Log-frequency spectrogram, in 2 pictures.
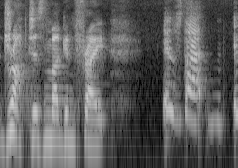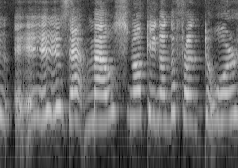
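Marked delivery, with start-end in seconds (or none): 2.0-5.9 high, stuttering, frightened rabbit; fearful stammer. A narrator's reading. Rabbit asking who is knocking, fearful stammer. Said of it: "he whispered".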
